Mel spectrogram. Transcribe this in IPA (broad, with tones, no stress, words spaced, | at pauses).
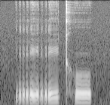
ri˨ri˦kʰu˦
